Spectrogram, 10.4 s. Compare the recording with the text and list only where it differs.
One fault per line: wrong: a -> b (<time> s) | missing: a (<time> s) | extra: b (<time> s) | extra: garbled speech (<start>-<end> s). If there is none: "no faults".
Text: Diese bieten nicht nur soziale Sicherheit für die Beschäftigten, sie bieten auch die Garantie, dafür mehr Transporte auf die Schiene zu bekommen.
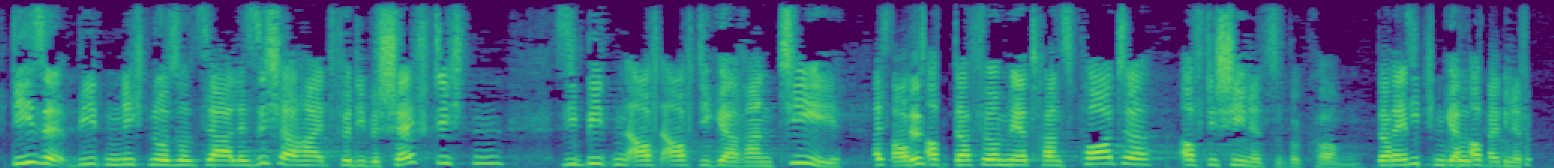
extra: auch (4.4 s)
extra: garbled speech (5.8-6.3 s)
extra: garbled speech (9.2-10.2 s)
